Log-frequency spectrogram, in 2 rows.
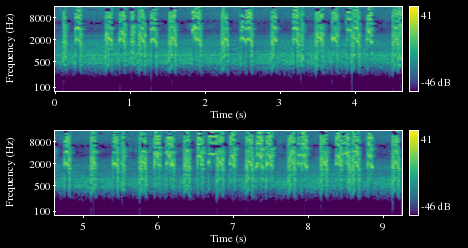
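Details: Peregrine falcons of a pair named Spirit and Eole in Montreal, 16 February 2017, give harsh, grating calls in rapid bursts, several a second, loud and insistent throughout with only brief pauses.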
